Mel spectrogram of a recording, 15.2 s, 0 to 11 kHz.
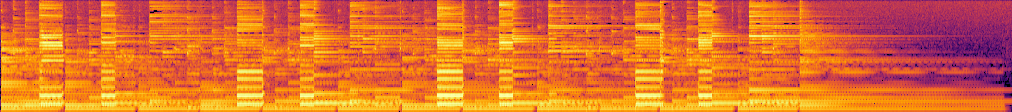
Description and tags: Acoustic A Major picking 80bpm
Taylor acoustic guitar direct to desk.
picking, 80bpm, finger, major, a, acoustic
